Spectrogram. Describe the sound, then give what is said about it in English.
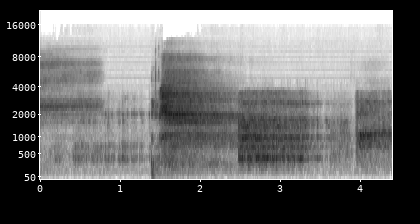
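A group takes a shared breath together: a few soft, airy rushes of breathing, the loudest a sudden, forceful exhale, then quieter breathy swells. “So let's take a collective breath together as we connect in this space.”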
